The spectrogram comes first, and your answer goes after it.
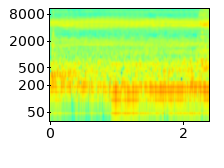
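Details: Optoma UHD60 4K DLP projector after the flaked-off color wheel index mark was re-taped, following a lamp replacement that did not fix the lamp-light flashing. It works now, but a loud, steady high buzz with a whirring edge suggests the color wheel is shot.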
